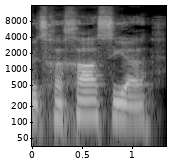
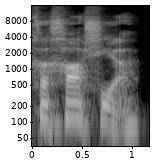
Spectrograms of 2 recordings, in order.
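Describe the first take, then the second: First: The last consonant is an s sound. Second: The last consonant is an sh sound. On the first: This is the form found throughout the literature. "throughout the literature" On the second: This is one author's variant form. "the letter Shin in Hebrew could also be pronounced as a Sheen"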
